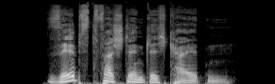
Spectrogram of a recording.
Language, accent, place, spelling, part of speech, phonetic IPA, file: German, Germany, Berlin, Selbstverständlichkeiten, noun, [ˈzɛlpstfɛɐ̯ˌʃtɛntlɪçkaɪ̯tn̩], De-Selbstverständlichkeiten.ogg
- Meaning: plural of Selbstverständlichkeit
